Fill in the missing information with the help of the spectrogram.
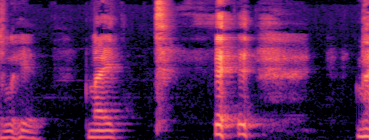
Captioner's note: laughing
